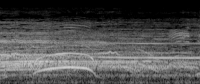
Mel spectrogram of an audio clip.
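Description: Large audience cheering and screaming, many high voices shrieking over one another in rising and falling cries.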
